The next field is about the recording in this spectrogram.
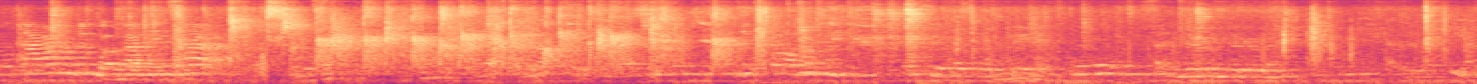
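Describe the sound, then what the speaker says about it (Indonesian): People in a classroom clap for a student presenter, with dense, close, loud applause lasting several seconds and voices talking over it. "tepuk tangan untuk Mbak Vanessa"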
